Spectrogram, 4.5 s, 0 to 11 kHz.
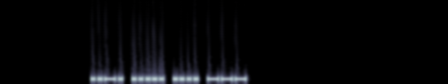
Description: Morse code, heard as a keyed tone, about 36 wpm, 690 Hz. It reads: F5HO
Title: DXCC-100 Call Signs - 4 Characters - Repeated 3x - 35wpm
